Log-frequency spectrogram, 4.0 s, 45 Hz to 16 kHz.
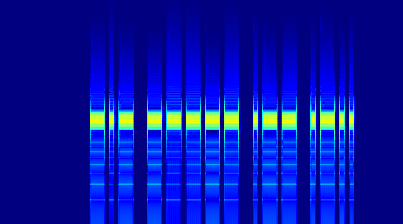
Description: Morse code, heard as a keyed tone, about 25 wpm, 700 Hz. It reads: K0WL
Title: USA Call Signs - 4 Characters - Repeated 3x - 25wpm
